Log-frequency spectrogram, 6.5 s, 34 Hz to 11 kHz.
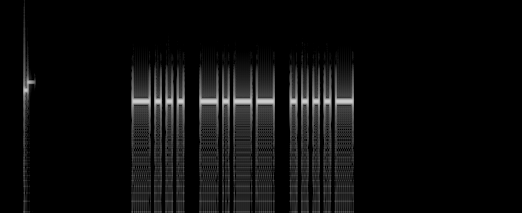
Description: Morse code, heard as a keyed tone, about 17 wpm, 700 Hz. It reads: BY4
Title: Callsign Prefixes for Top 100 DXCC - 17wpm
